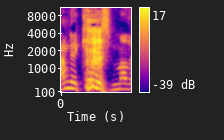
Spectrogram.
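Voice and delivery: put-on yelling. Retelling a video where a man yells at a dog: imitating someone yelling. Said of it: "he's yelling at his dog".

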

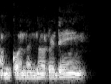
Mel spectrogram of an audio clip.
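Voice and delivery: glum, sad, downcast, reluctant, acted-out delivery. Recounting a past conversation, the speaker repeats their own reply, retelling it sadly. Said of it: "and I said this sad".

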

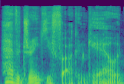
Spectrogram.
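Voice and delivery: hushed, goading whisper. Acting out the little voice in the head urging a drink: voice of the inner rebel. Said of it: "that little voice in my head goes".

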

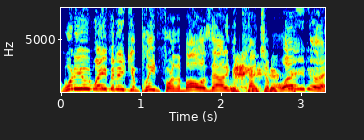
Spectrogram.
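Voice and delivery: shrill, loud yelling. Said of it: "I'm one of those people that yells at the T V".

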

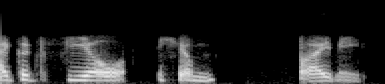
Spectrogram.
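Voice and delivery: tearful, crying while talking. Telling another speaker about feeling a saint's presence, crying while talking. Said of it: "That's why I'm crying".

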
